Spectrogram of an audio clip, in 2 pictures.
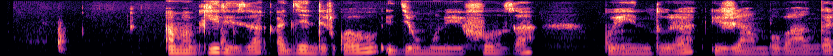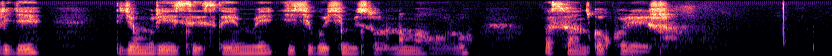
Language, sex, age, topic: Kinyarwanda, male, 36-49, government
